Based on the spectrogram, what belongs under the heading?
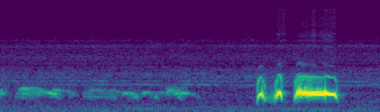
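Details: Spotted dove used as a decoy to stir wild doves into cooing: soft, low wavering coos, then two short punchy notes followed by a longer, louder sustained coo near the end.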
